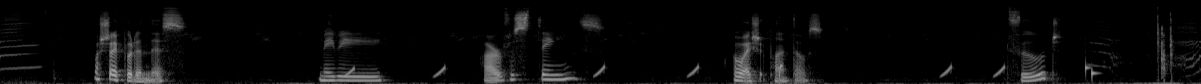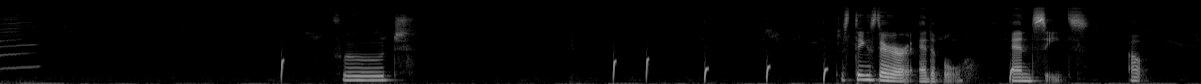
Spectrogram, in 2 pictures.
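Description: A young woman talks into a close microphone with animation, in short bursts.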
